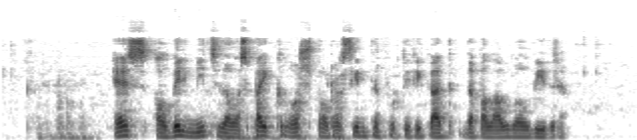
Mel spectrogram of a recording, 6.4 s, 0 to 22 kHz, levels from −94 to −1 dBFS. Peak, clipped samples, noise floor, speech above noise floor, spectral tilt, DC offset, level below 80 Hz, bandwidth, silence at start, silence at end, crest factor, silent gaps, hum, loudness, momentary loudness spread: -6 dBFS; under 0.1%; -72 dBFS; 47 dB; -3.5 dB/octave; under 0.1%; -56 dBFS; 9.6 kHz; 0.6 s; 0.75 s; 20 dB; none; none; -25 LUFS; 11 LU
